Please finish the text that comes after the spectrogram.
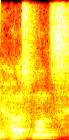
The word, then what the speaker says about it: Huysmans: And it's Heismann's Guitars. Is that how Is that correct pronunciation? the last name is actually Hausmann's.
